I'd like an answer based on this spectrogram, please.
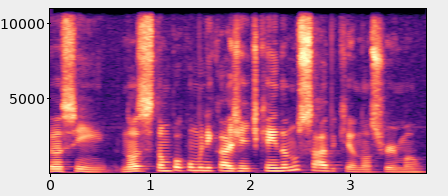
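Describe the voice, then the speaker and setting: A man speaks at a fairly quick pace with high pitch. His intonation is lively. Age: 20s. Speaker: youth pastor and seminary student. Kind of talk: casual chat.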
